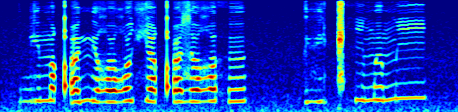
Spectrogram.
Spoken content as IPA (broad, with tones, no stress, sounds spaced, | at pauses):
bʲ e˧ m ə˧ qʼ ɘ˨˦ mʲ ə˨ ʁ ɵ˨ ʁ ɵ˦ ç e˨˦ qʼ ʏ˨ z ə˨ ʁ ə˧ h ʏ˧ | vʲ ɵ˨ ǁʰ i˧ m ɘ˦ m i˦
